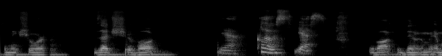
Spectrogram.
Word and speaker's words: Shavuot: Is that Shavuot? Yeah, close. Yes. Shavuot? Am I pronouncing that right? I'm sorry. Shavuot.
